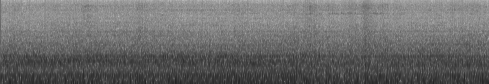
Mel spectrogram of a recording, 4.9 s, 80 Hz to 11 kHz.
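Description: Kuba Superlight 125 motorcycle running under throttle on a highway: a loud, steady engine drone with heavy wind rush, continuous and close throughout, no talking.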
